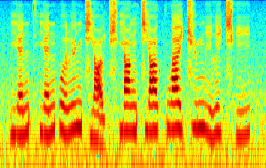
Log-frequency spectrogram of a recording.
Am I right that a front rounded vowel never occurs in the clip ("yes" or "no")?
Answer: no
